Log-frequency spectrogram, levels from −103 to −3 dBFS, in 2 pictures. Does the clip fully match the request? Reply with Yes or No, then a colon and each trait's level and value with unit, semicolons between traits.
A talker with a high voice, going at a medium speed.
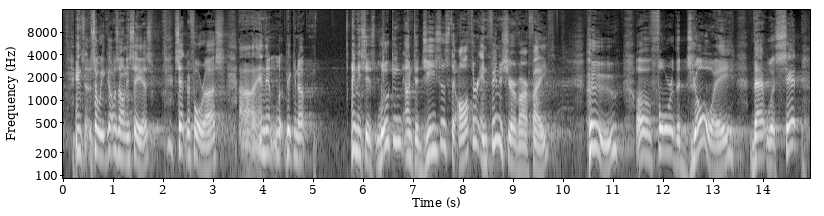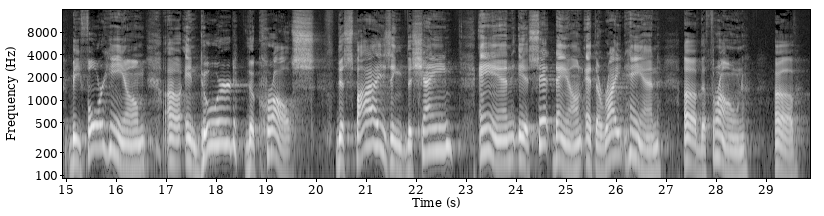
No: high, 200 Hz; slow, 115 wpm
